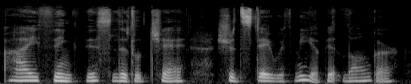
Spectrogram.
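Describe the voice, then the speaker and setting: A woman's voice: low voice, fairly even intonation, a little slow, creaky, dark tone, husky, full character voice. A woman voicing a cheerful, matter-of-fact female guide, Spider-Woman, in a storybook reading.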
